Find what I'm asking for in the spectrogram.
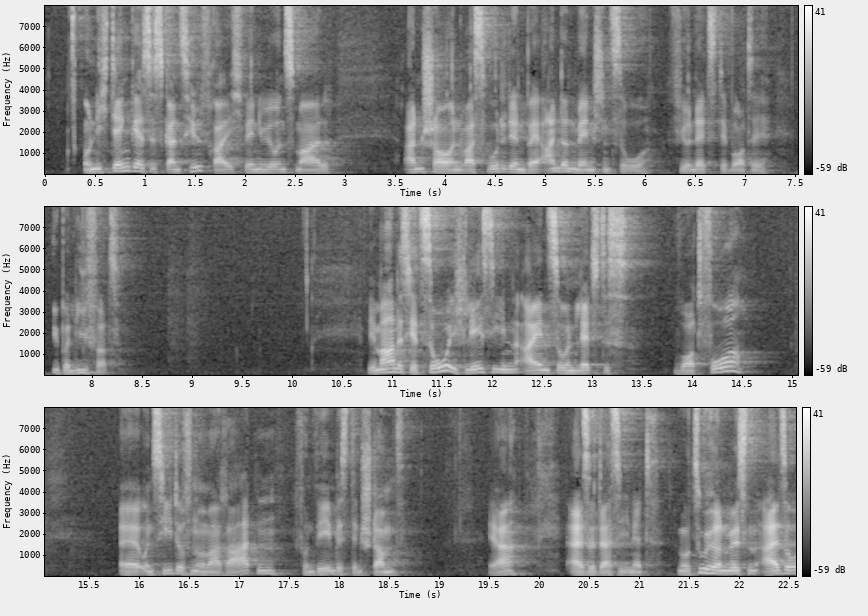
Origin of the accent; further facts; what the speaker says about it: Schlierbach, Baden-Württemberg, Germany; Ich komme ursprünglich aus Schlierbach, das ist im Landkreis Göppingen, also gar nicht so weit weg von hier.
